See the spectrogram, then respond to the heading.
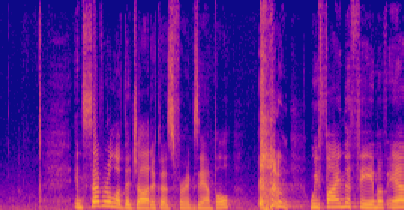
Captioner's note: coughs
